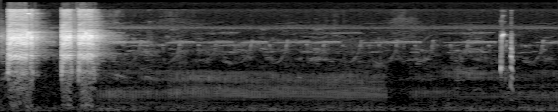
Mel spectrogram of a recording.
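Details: Grey francolin (teetar) call for training: two loud, scratchy, high bursts in the first second, then long quiet with a faint steady tone and a brief double chirp.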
